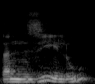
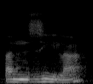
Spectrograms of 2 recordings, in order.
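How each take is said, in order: First: The word ends with a 'u' vowel. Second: The word ends with an 'a' vowel. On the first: The word is the predicate of an omitted subject. "dibaca dhammah" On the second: The word is the object of an omitted verb meaning 'read'. "dibaca difathahkan"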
